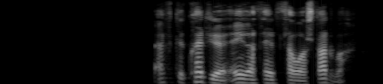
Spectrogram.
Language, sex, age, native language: Icelandic, male, 50-59, Icelandic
